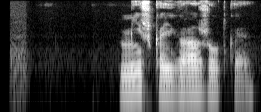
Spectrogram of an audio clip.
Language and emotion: Russian, neutral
